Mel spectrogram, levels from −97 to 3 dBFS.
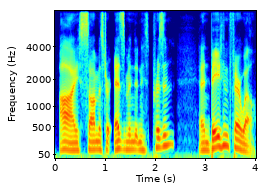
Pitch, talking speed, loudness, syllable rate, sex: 120 Hz, 165 wpm, -18 LUFS, 4.5 syllables/s, male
